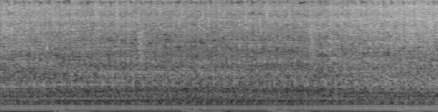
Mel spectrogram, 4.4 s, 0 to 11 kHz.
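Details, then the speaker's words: MK1 Audi TT after rocker cover gasket replacement, started about 2.5 hours after RTV sealant: steady, even, smooth idle with no misses or knocks, though an exhaust blow was noted as getting worse. "that sounds smooth enough looks good to me"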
